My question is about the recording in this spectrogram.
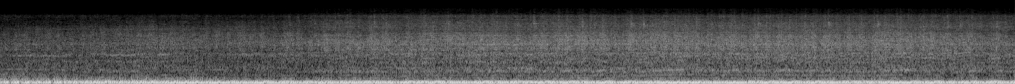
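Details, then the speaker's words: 1970 Plymouth Duster 340 at idle on first start: slightly uneven loping V8; water-spray test shows cylinders 4 and 6 plus 1 and 7 weak; owner plans to check valve lash on the adjustable rockers. "firing those two are dead they're not as hot as this as uh two and eight four and six are weak"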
